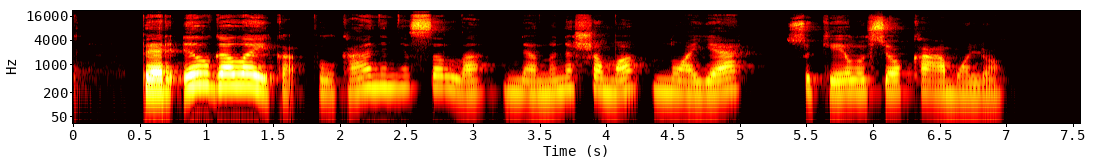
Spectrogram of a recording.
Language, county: Lithuanian, Tauragė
